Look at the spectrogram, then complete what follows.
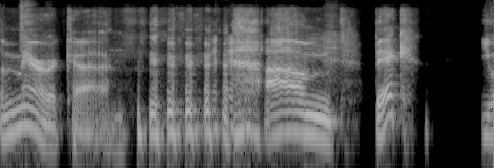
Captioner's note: laughing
